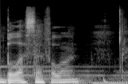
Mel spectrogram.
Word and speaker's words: Blacephalon: That's how you pronounce that, Blacephalon.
